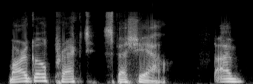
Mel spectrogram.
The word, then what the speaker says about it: Margo Precht Speciale: Please welcome Margot Prep Special. I'm very pleased to be speaking with Margot Prep Speciali. Am I Am I pronouncing your name properly, Margot?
